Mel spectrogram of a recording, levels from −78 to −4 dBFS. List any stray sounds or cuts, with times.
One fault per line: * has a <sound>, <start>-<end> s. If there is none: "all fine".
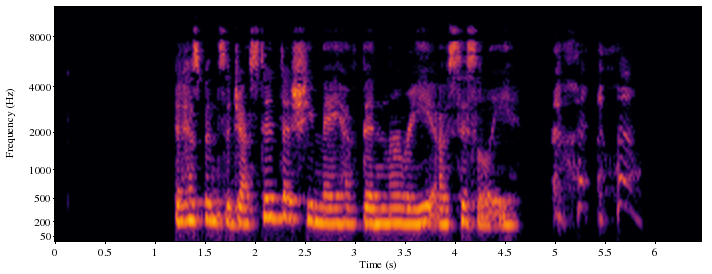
* has a cough, 5.0-5.9 s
